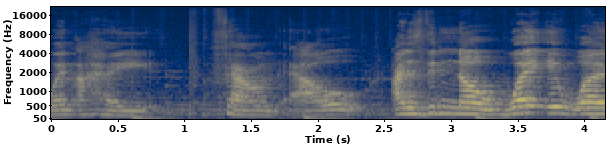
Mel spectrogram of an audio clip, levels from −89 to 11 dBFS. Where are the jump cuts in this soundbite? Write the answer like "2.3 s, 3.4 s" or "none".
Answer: 2.4 s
